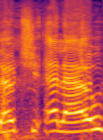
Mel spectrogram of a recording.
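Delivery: bad put-on British accent. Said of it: "I'm not good at accents".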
